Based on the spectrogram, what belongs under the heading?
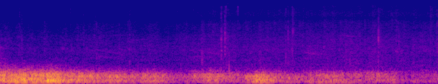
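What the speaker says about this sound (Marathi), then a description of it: "गडगडता परत एकदा" Thunder rumbles over the Konkan countryside near Dodamarg in pre-monsoon weather, a deep, rolling growl that swells and fades in waves, with a soft patter of rain underneath.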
